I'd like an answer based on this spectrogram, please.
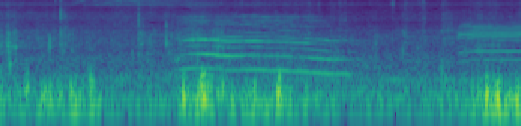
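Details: Goat wading into mud as if hunting for fish gives a drawn-out, falling, wavering bleat lasting under a second, while people talk and laugh close by.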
